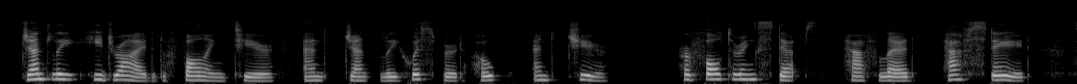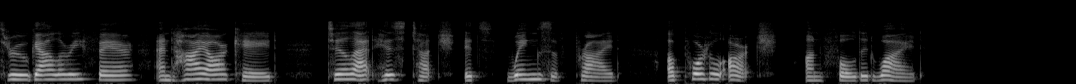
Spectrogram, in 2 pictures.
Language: English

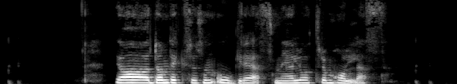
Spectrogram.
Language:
Swedish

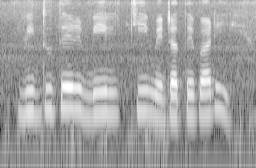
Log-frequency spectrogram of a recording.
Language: Bangla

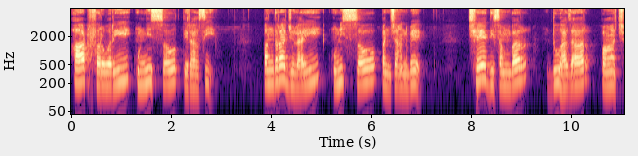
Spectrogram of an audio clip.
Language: Urdu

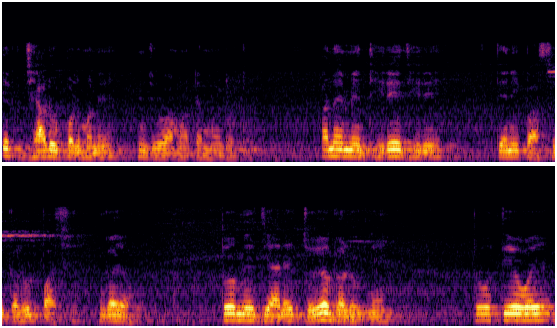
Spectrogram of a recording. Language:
Gujarati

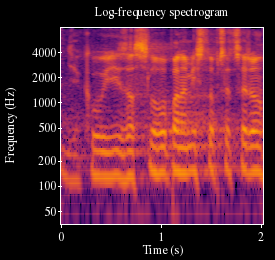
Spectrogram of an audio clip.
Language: Czech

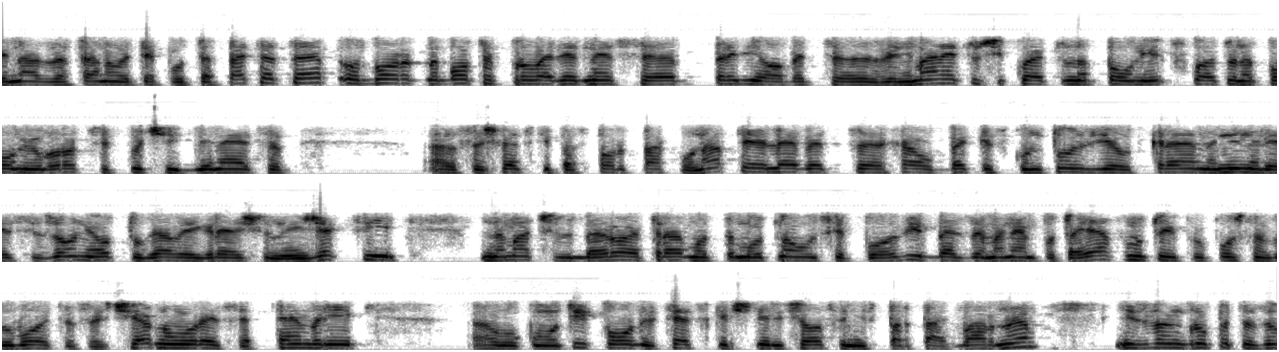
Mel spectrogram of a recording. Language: Bulgarian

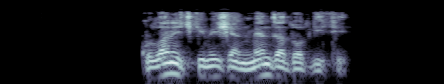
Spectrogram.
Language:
Laz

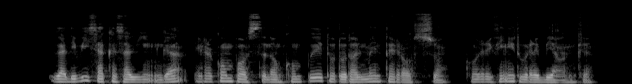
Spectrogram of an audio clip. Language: Italian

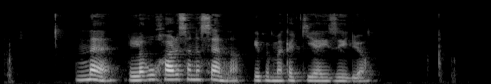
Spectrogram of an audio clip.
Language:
Greek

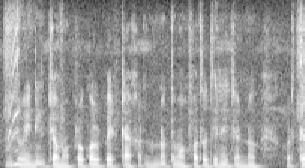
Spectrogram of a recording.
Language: Bangla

